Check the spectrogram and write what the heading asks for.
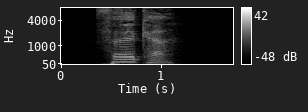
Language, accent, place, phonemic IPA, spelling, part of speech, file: German, Germany, Berlin, /ˈfœl.kɐ/, Völker, noun, De-Völker.ogg
- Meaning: nominative/accusative/genitive plural of Volk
